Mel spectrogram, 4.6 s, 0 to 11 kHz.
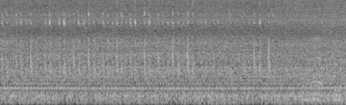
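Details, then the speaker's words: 2004 Nissan Murano 3.5L setting P0340 cam position sensor and purge codes, stalls: uneven, lumpy idle with irregular dips, almost dies; cam sensor suspected, possibly two different problems, fuel still in tank. "See how it almost died."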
